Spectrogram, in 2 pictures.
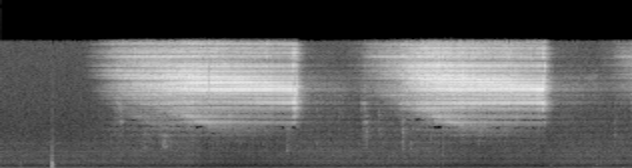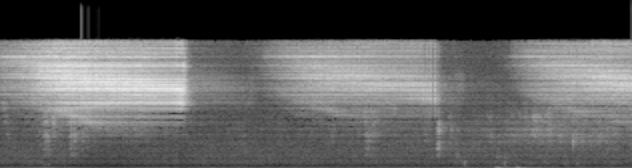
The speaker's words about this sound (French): Par exemple de ce que vous avez pu enregistrer sur l'île de la Motte Par exemple, ça c'est un son magnifique, enfin je trouve que je trouve vraiment magnifique de grillon de nuit.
